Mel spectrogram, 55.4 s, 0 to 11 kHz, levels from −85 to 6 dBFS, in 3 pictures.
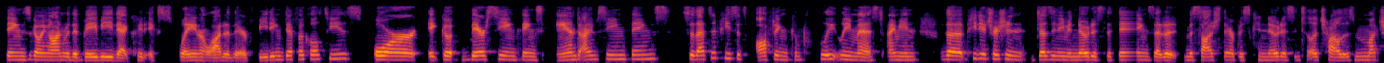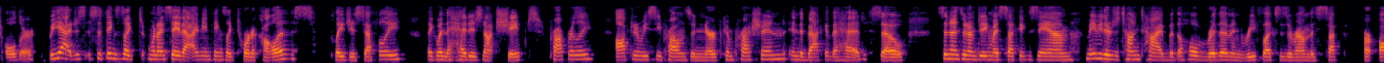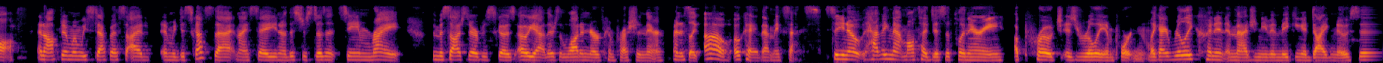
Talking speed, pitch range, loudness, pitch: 190 wpm, 175-210 Hz, -24 LUFS, 185 Hz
